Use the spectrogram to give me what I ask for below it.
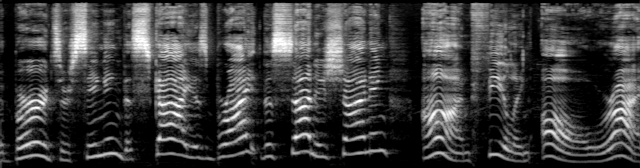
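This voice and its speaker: A woman uses a put-on character voice, high-pitched and very slow. Her pitch swings very widely. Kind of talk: bedtime story. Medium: read story.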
